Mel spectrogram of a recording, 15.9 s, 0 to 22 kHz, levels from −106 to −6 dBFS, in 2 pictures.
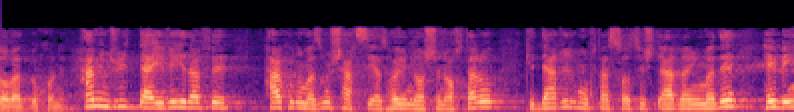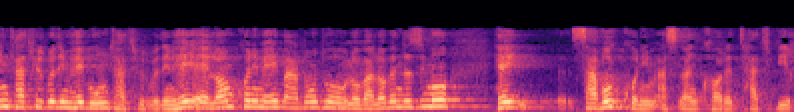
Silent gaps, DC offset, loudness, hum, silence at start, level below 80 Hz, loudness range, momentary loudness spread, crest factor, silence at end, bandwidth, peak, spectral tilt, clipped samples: none; under 0.1%; -24 LUFS; none; 0 s; -64 dBFS; 5 LU; 10 LU; 18 dB; 0 s; 7.8 kHz; -6 dBFS; -6 dB/octave; under 0.1%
